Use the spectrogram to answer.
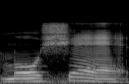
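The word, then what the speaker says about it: משה: 우리말은 모세에 영어는 모고 히브리어로는 모쉐 있니다 모쉐 끝에 해는 발음 나지 않고 그래서 모쉐 이렇게 되 다시 읽어보면 하이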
